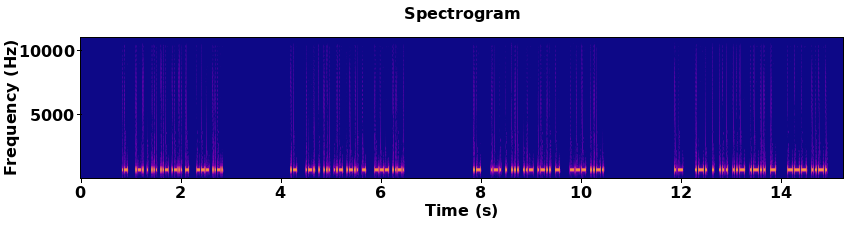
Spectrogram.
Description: Morse code, heard as a keyed tone, about 46 wpm, 700 Hz. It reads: A RESULT OF A RESULT OF A RESULT OF A RESULT OF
